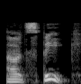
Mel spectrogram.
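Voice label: "outspeak", British English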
